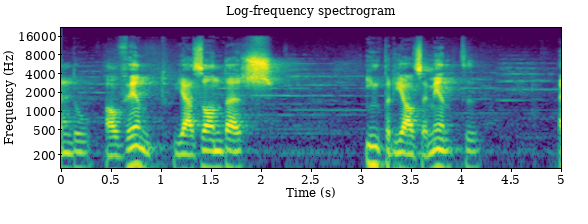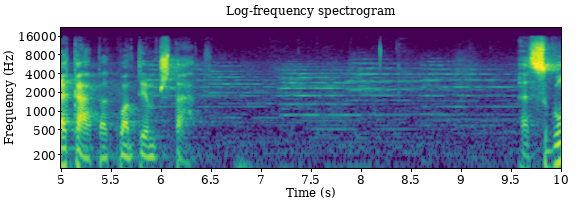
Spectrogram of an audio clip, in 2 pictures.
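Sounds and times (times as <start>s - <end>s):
faint church bells ringing: 0.0s - 10.0s.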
